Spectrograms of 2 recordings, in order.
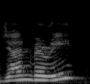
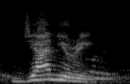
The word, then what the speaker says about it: January: month of the year, in our mispronunciation we get a V and we say January. It is not January. There is no V. It's Jan and a U, like U, Y-O-U. January.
